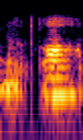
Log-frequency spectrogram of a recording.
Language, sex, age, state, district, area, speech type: Assamese, female, 45-60, Assam, Golaghat, urban, conversation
